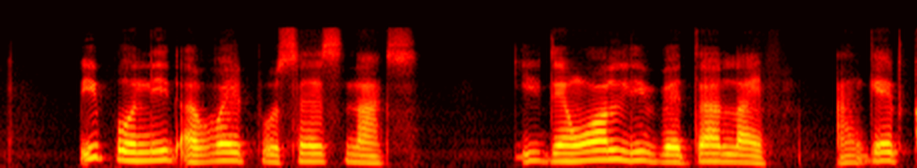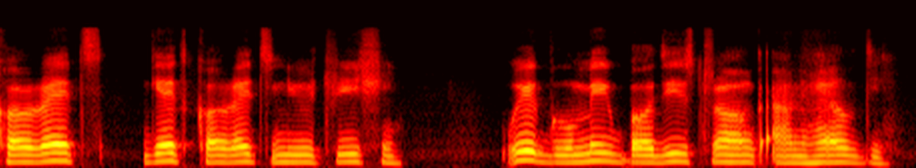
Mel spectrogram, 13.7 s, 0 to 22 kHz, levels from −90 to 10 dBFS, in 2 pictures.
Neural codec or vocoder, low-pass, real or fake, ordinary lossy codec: autoencoder, 48 kHz, 32 numbers a frame, DAC-VAE, trained on Japanese speech; 10.8 kHz; fake; none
